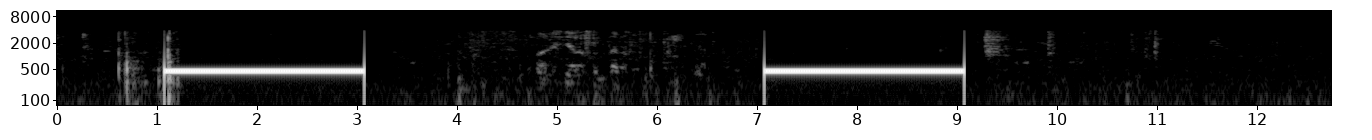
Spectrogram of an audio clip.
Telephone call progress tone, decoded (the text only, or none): ringback tone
